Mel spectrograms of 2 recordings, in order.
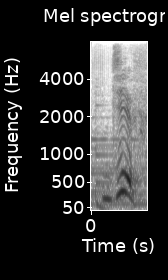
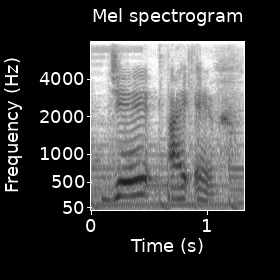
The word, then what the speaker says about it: GIF: it gif it is jif it is pronounced with a j j i f gif the inventor of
